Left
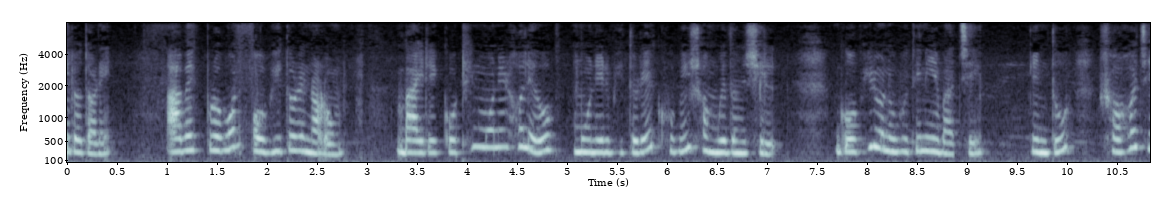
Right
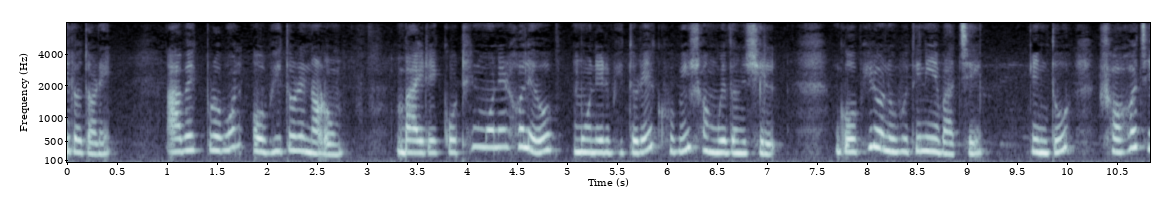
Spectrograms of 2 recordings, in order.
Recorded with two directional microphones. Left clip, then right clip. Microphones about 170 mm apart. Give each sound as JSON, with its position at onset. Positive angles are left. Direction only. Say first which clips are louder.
{"t": 0.0, "sound": "a woman's voice", "louder": "right 4 dB", "side_deg": -25}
